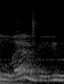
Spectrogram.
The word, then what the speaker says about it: Levi's: Que Levi's? Levi. Levi's. Ah, tem os no final.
